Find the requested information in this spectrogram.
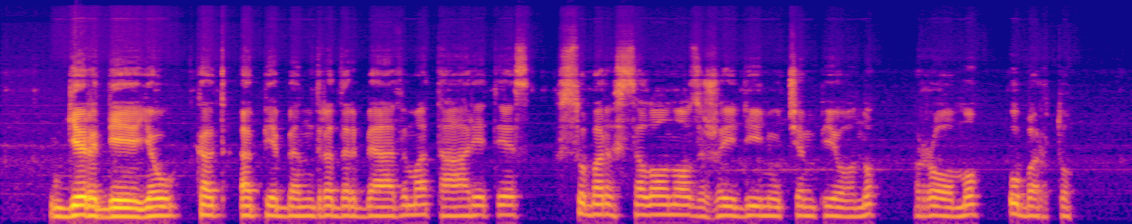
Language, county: Lithuanian, Alytus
